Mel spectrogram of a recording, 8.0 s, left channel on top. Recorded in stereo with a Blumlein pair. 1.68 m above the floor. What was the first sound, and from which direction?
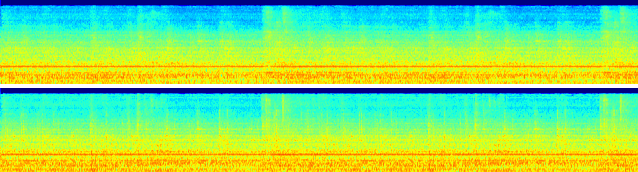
A machine running, 35° right.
